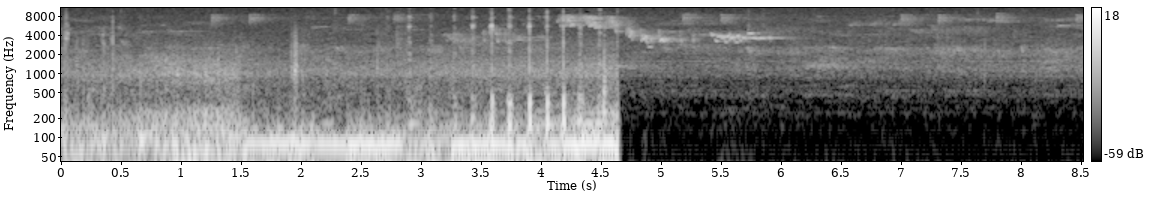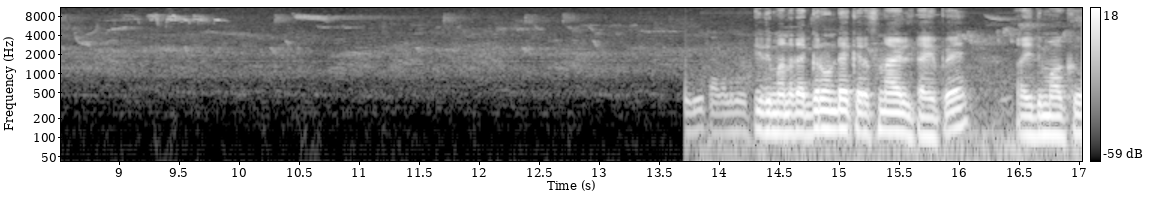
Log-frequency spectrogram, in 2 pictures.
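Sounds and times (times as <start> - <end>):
high bird chirps: 0.3 - 4.8, 16.0 - 17.0.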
